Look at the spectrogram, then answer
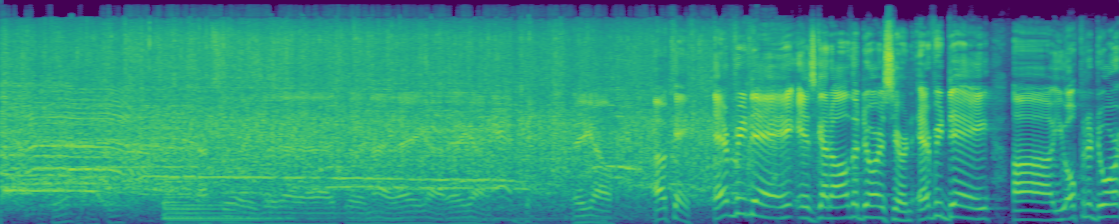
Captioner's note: cheers and applause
